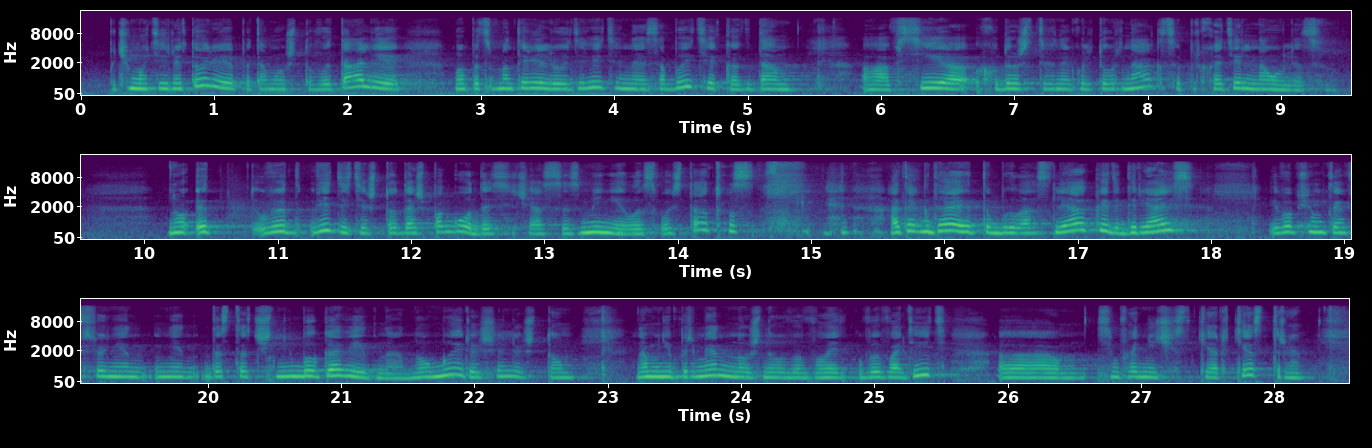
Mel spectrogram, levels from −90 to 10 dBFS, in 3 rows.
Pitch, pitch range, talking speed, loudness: 225 Hz, 205-250 Hz, 120 wpm, -27 LUFS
